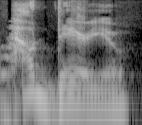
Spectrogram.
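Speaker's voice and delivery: mock dramatic indignation. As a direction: drop the voice and play offended, jokingly. Host repeats mock scolding, lower.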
